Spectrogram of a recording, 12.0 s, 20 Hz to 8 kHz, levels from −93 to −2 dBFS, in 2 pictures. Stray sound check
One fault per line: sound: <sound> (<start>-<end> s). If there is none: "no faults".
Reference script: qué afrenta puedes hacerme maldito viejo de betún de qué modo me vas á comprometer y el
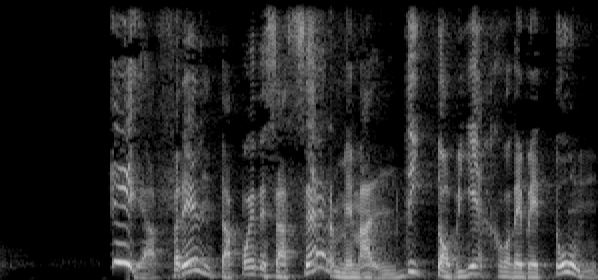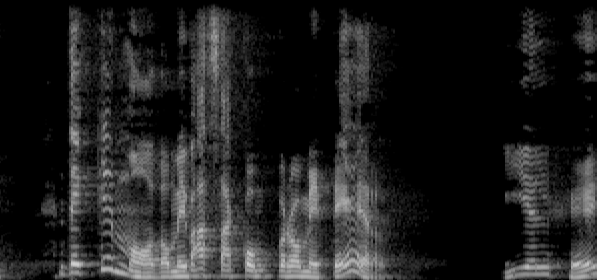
no faults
